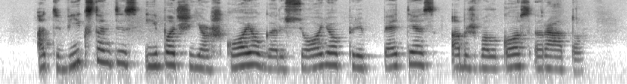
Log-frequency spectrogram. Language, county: Lithuanian, Vilnius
